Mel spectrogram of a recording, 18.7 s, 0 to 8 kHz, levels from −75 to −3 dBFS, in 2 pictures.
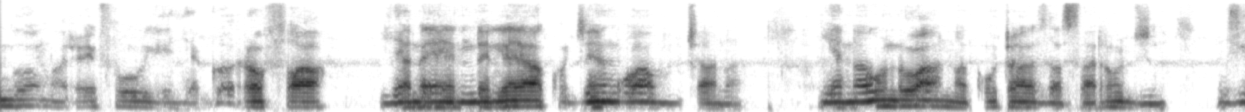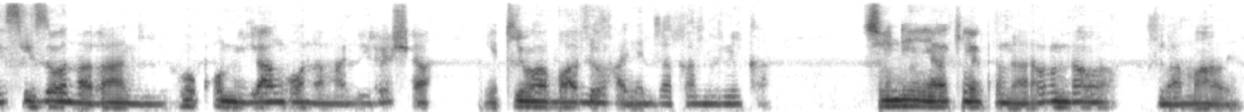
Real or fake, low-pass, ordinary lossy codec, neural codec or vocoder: fake; 7.2 kHz; MP3, 64 kbps; codec, 24 kHz, 1.5 kbps, HILCodec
